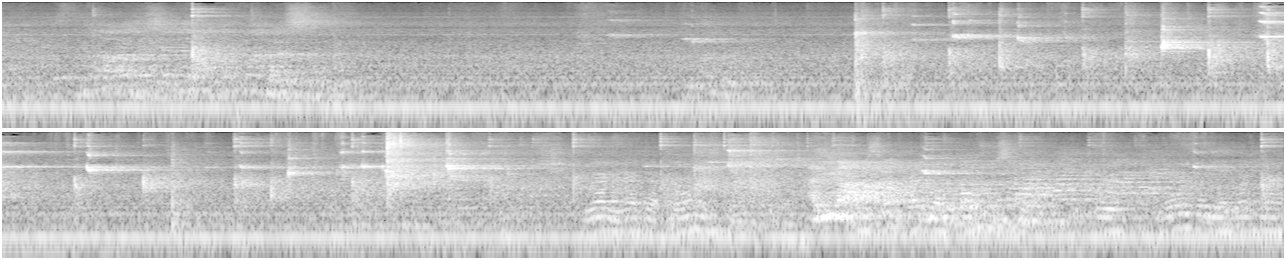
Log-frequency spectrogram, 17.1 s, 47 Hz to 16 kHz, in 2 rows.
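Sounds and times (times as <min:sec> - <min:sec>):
steady low hum: 0:00.0 - 0:17.0
table tennis ball pinging: 0:05.7 - 0:13.8.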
